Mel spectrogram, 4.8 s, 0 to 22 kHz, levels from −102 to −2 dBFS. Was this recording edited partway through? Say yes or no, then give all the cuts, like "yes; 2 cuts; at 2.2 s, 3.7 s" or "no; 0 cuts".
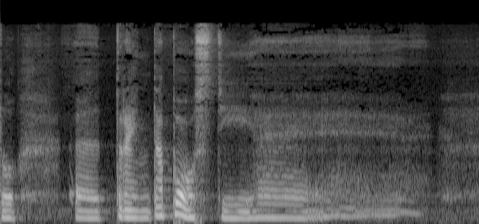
no; 0 cuts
